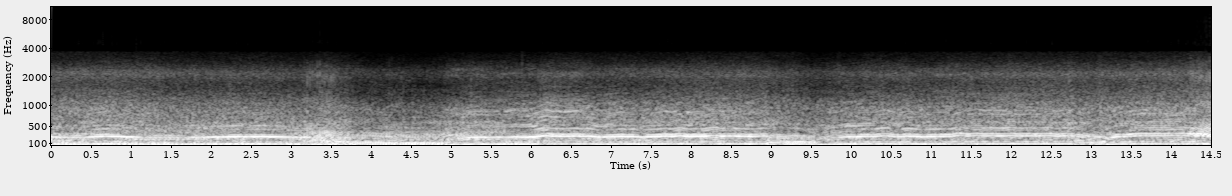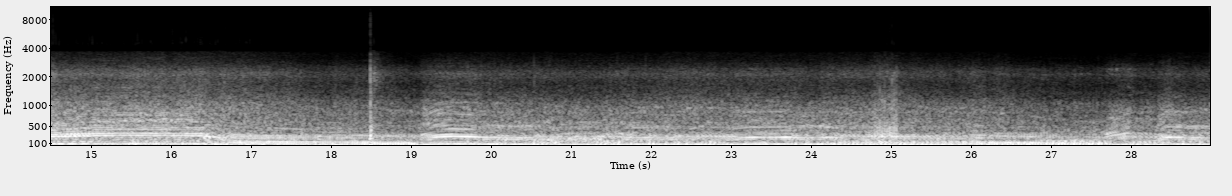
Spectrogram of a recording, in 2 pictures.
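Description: ATV engine running while riding a gravel trail, its pitch rising and falling again and again as the throttle is opened and eased off. A couple of sharp clicks late on.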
